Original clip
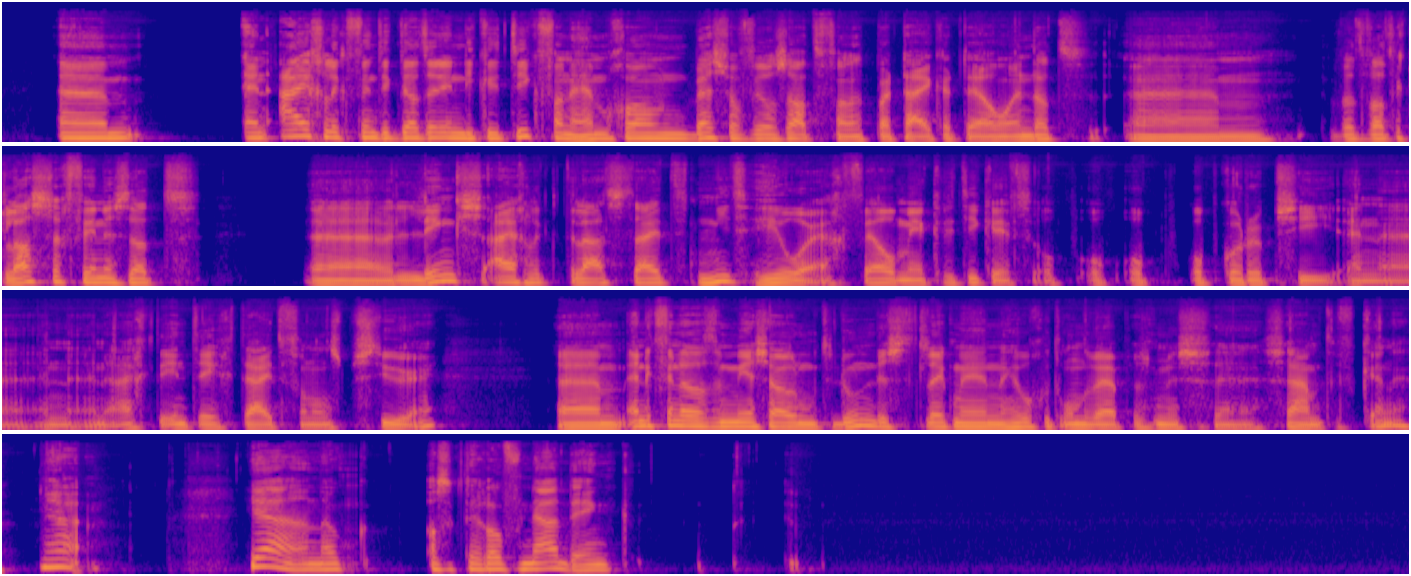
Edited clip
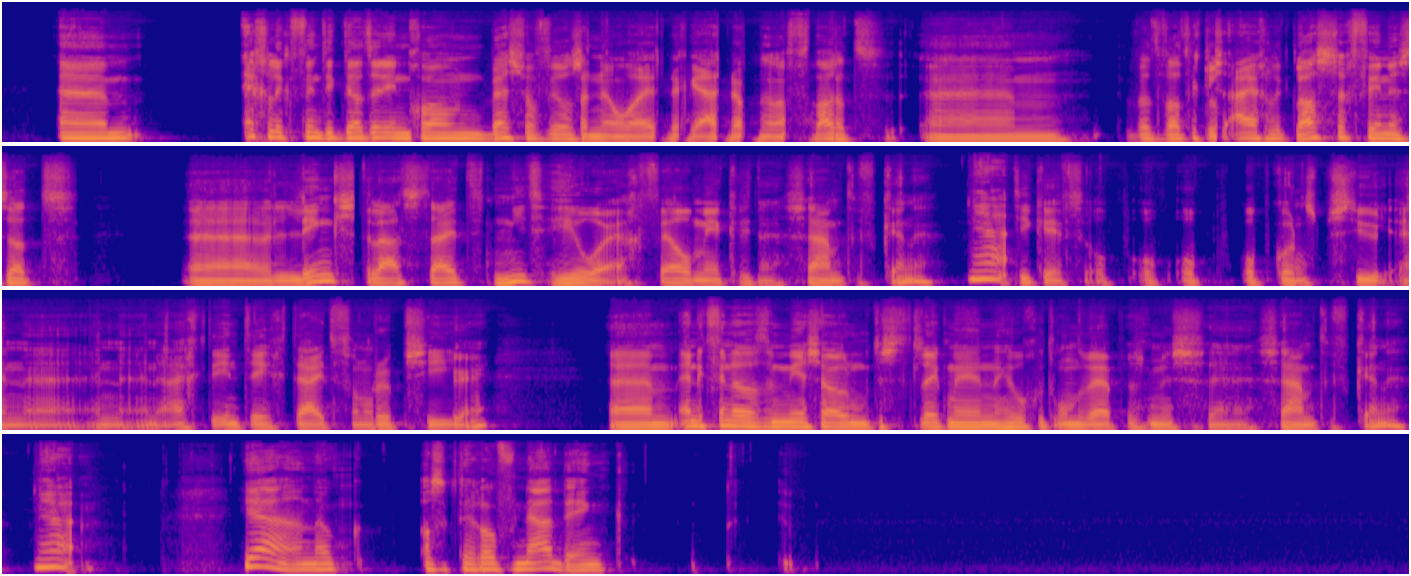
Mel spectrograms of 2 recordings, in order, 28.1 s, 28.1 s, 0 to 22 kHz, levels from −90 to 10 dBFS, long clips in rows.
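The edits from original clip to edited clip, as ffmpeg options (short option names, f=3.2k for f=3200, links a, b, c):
-filter_complex "[0:a]asplit=15[a][b][c][d][e][f][g][h][i][j][k][l][m][n][o];[a]atrim=end=1.242[p];[b]atrim=start=1.518:end=2.322[q];[c]atrim=start=3.058:end=3.922[r];[d]atrim=start=3.918:end=5.192,asetpts=PTS-STARTPTS,areverse[s];[e]atrim=start=5.188:end=7.092[t];[f]atrim=start=9.398:end=9.812[u];[g]atrim=start=7.088:end=9.402[v];[h]atrim=start=9.808:end=11.842[w];[i]atrim=start=20.248:end=21.532[x];[j]atrim=start=11.838:end=13.242[y];[k]atrim=start=15.658:end=16.072[z];[l]atrim=start=13.648:end=15.662[aa];[m]atrim=start=13.238:end=13.652[ab];[n]atrim=start=16.068:end=18.202[ac];[o]atrim=start=18.488[ad];[p][q]acrossfade=d=0.004:c1=hsin:c2=hsin[ae];[ae][r]acrossfade=d=0.004:c1=hsin:c2=hsin[af];[af][s]acrossfade=d=0.004:c1=hsin:c2=hsin[ag];[ag][t]acrossfade=d=0.004:c1=hsin:c2=hsin[ah];[ah][u]acrossfade=d=0.004:c1=hsin:c2=hsin[ai];[ai][v]acrossfade=d=0.004:c1=hsin:c2=hsin[aj];[aj][w]acrossfade=d=0.004:c1=hsin:c2=hsin[ak];[ak][x]acrossfade=d=0.004:c1=hsin:c2=hsin[al];[al][y]acrossfade=d=0.004:c1=hsin:c2=hsin[am];[am][z]acrossfade=d=0.004:c1=hsin:c2=hsin[an];[an][aa]acrossfade=d=0.004:c1=hsin:c2=hsin[ao];[ao][ab]acrossfade=d=0.004:c1=hsin:c2=hsin[ap];[ap][ac]acrossfade=d=0.004:c1=hsin:c2=hsin[aq];[aq][ad]acrossfade=d=0.004:c1=hsin:c2=hsin"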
